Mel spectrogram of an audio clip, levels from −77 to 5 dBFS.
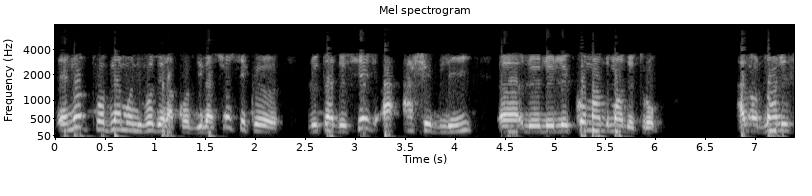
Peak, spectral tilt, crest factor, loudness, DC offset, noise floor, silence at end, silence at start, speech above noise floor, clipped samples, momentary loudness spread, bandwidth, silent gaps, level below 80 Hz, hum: -2 dBFS; -8 dB/octave; 14 dB; -16 LUFS; under 0.1%; -76 dBFS; 0 s; 0 s; 61 dB; under 0.1%; 6 LU; 6 kHz; none; -38 dBFS; none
